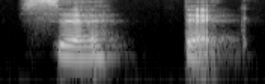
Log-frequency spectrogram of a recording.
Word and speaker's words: specific: keep it together okay the correct pronunciation is specific specific and our stress is on the second syllable specific specific okay so focus on that s sound at the beginning and the sound at the end specific specific okay let's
